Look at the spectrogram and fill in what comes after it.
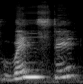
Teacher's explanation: The D is always silent in Wednesday.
